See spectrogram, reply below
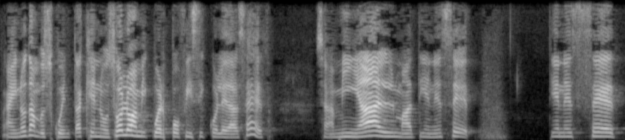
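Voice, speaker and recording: A woman with a Colombian accent preaching a sermon in a conversational way, often checking in with the listeners through quick rhetorical questions. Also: fairly high pitch, fairly bright tone. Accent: Colombian Spanish. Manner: conversational preaching, frequent rhetorical "¿cierto?" tags.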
